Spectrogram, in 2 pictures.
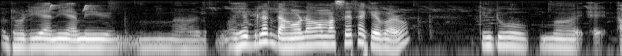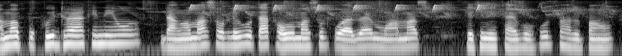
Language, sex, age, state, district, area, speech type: Assamese, female, 60+, Assam, Dibrugarh, rural, spontaneous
